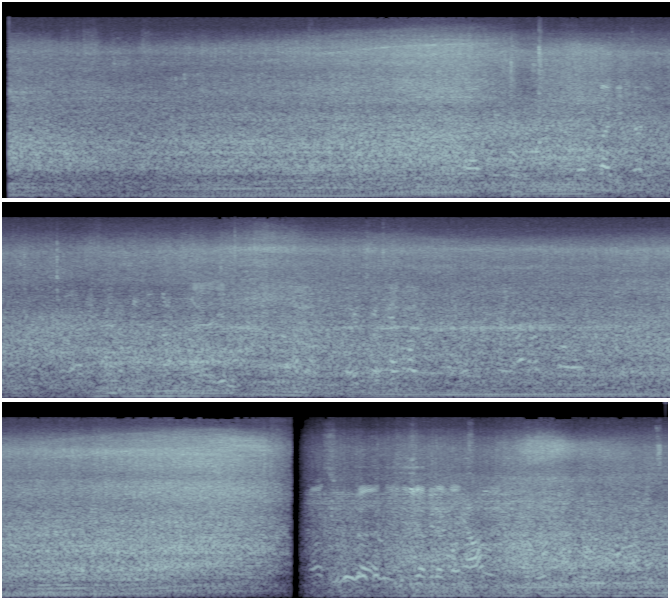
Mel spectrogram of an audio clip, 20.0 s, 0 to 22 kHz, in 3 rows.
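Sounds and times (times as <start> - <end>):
road traffic: 0.1 - 20.0
indistinct voices: 2.9 - 15.2
heavy diesel engines idling: 4.6 - 13.6.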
